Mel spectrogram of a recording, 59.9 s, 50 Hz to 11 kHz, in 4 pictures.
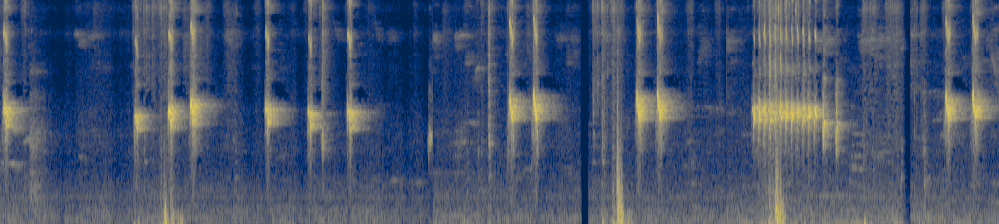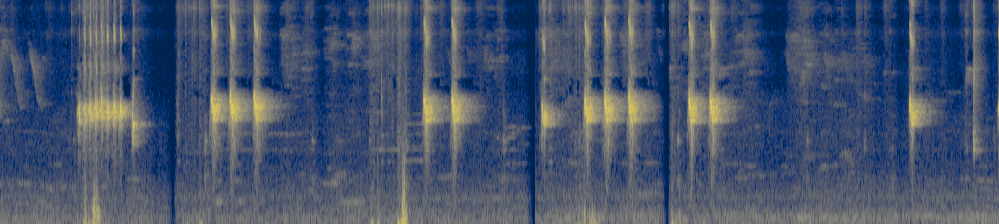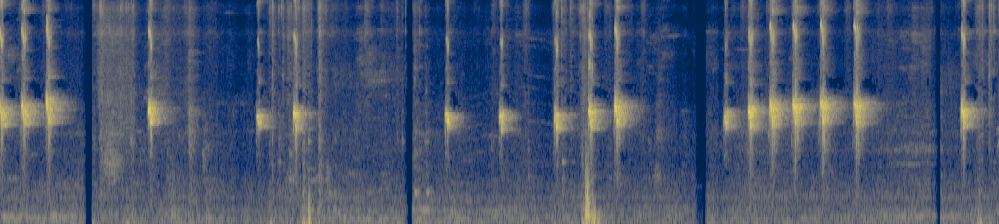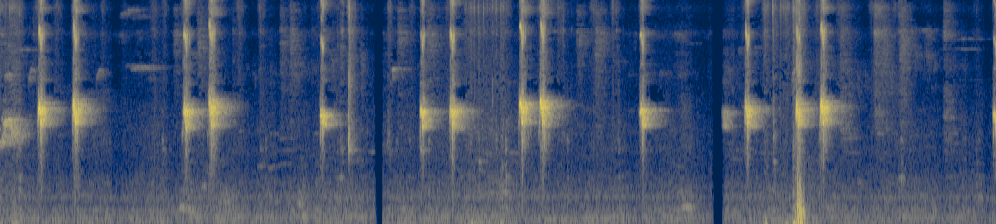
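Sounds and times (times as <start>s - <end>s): bulbul calling: 0.0s - 0.7s, 2.0s - 3.3s, 4.0s - 5.7s, 6.4s - 8.5s, 9.2s - 10.3s, 11.2s - 13.1s, 14.0s - 15.2s, 16.2s - 17.3s, 18.1s - 19.3s, 21.0s - 22.3s, 23.0s - 26.1s, 28.6s - 31.2s, 32.1s - 32.6s, 36.6s - 39.7s, 40.7s - 43.2s, 44.4s - 48.7s, 49.7s - 53.6s, 54.5s - 55.2s, 55.8s - 57.8s
low thumps: 9.1s - 9.6s.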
